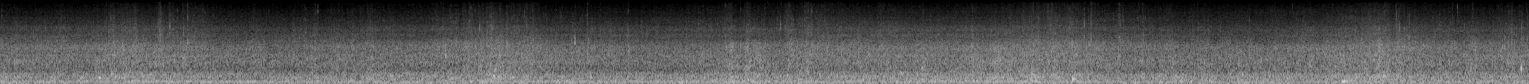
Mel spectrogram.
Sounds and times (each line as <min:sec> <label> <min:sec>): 0:00.0 late aftrenoon sea 0:15.2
